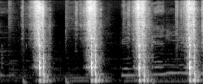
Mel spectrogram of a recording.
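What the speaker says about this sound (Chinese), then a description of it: "然后再切丝，最后再给它切成藕丁" A kitchen knife chops peeled lotus root into small dice on a cutting board: four sharp, evenly spaced strikes up close, with soft background music underneath.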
